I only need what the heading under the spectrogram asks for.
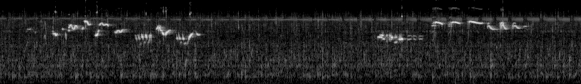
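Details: Robin singing vigorously with full variation in a simple aviary cage, recorded as a tutor song for training other birds: two bursts of quick, high, sweet twittering notes with a gap between, over a steady faint high hiss.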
